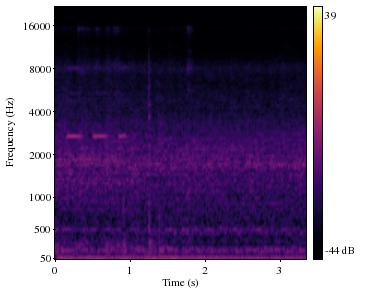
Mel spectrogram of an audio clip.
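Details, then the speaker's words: Nissan X-Trail T31 CVT filled with the wrong fluid: a low steady groan in gear and weak pull in both D and R, with the engine also running slightly rough. "tidak ada tenaganya teman-teman Tidak ada tenaga tapi terdengar suara seperti ini ya dengengar suara seperti itu ng seperti itu ya"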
